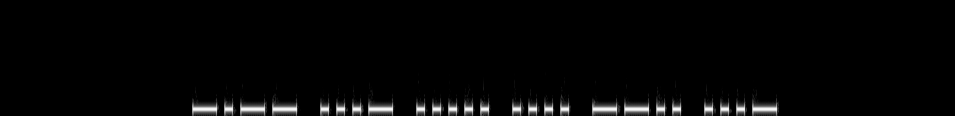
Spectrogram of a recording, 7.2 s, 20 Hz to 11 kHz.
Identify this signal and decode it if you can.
Morse code, heard as a keyed tone, about 21 wpm, 700 Hz. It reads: YV5HZV
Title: DXCC-100 Call Signs - 6 Characters - 20wpm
